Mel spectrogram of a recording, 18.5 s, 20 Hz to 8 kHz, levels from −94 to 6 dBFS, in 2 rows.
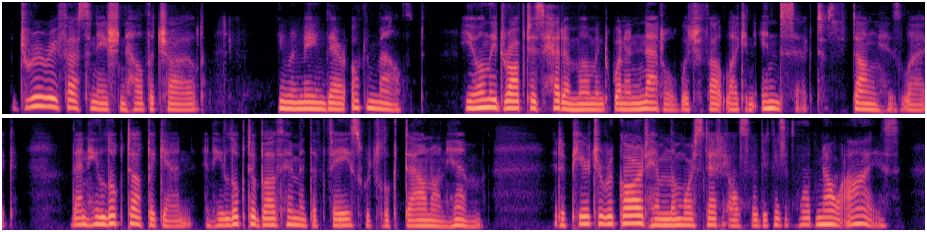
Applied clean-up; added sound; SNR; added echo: neural mask model DeepFilterNet 3.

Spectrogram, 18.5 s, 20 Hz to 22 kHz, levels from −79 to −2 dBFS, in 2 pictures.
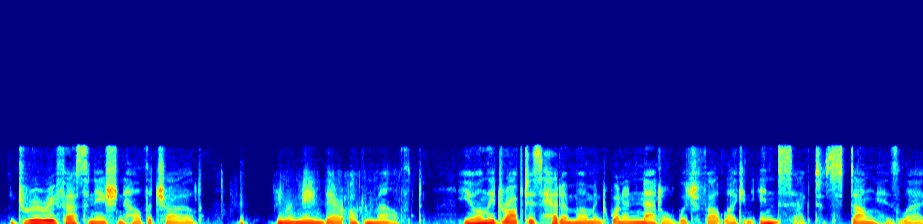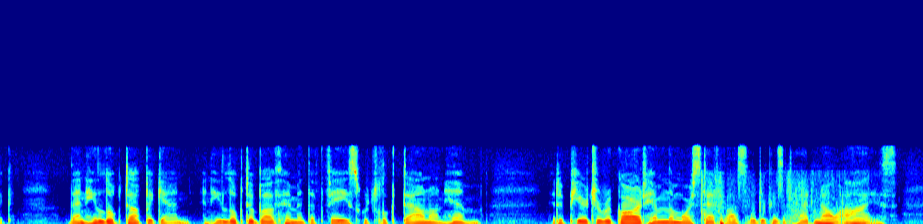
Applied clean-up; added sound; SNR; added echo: neural separator model SepFormer DNS4.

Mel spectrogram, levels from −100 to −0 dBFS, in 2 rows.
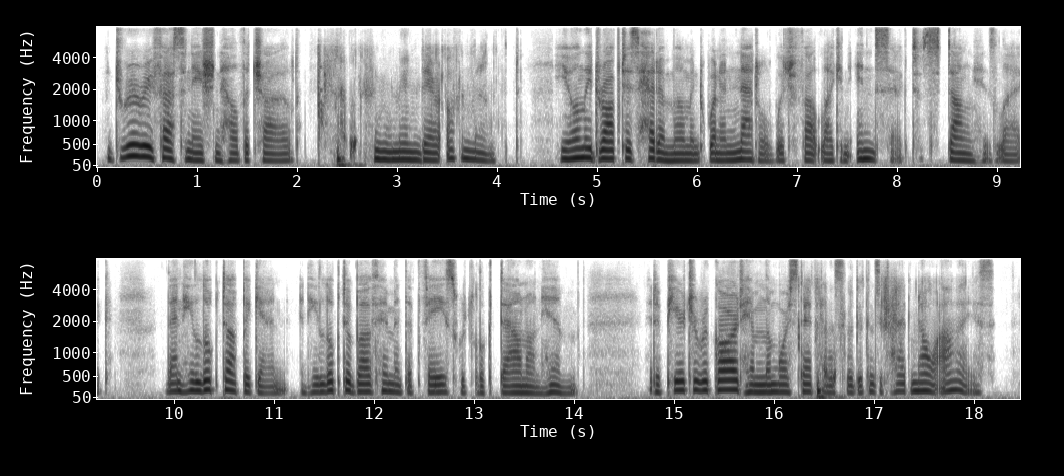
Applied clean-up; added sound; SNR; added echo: neural diffusion model UNIVERSE++.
